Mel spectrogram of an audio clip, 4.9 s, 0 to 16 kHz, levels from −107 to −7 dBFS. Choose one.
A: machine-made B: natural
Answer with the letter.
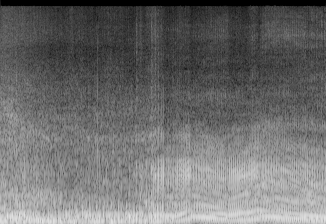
B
